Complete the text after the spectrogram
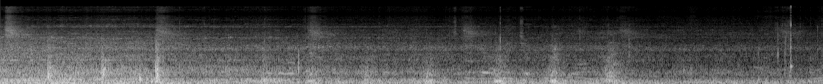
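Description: Steel wheels clank over rail joints.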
